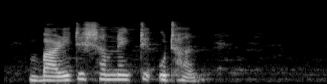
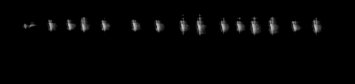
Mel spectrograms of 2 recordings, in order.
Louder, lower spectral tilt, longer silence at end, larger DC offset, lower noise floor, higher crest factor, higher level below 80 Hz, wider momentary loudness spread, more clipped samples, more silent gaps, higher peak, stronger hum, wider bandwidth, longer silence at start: about the same, -19 LUFS vs -19 LUFS; first, -5 dB/octave vs 14 dB/octave; first, 1.2 s vs 0.35 s; neither; first, -57 dBFS vs -40 dBFS; about the same, 18 dB vs 22 dB; first, -60 dBFS vs under -90 dBFS; first, 11 LU vs 5 LU; neither; neither; about the same, -2 dBFS vs -2 dBFS; neither; second, 7.8 kHz vs 11 kHz; about the same, 0.3 s vs 0.3 s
